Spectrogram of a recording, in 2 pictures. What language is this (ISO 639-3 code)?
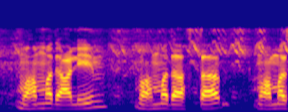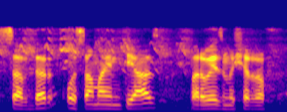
urd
